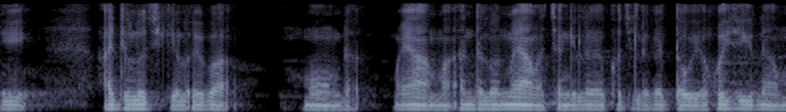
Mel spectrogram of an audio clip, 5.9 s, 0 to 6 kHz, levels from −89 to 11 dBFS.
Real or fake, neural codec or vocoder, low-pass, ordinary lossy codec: real; none; 5.4 kHz; MP3, 48 kbps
